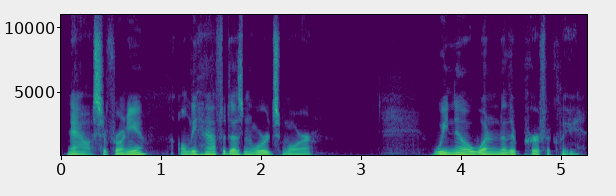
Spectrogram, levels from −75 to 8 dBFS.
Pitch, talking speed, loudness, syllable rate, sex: 115 Hz, 150 wpm, -16 LUFS, 5.9 syllables/s, male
